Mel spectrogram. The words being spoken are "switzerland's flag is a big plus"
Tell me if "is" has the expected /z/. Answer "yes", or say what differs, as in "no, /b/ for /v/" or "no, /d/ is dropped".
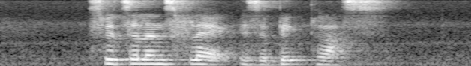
yes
